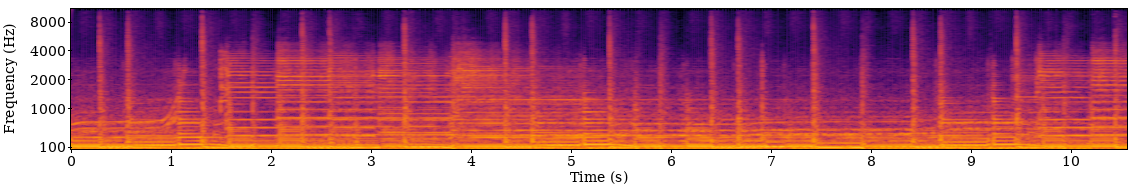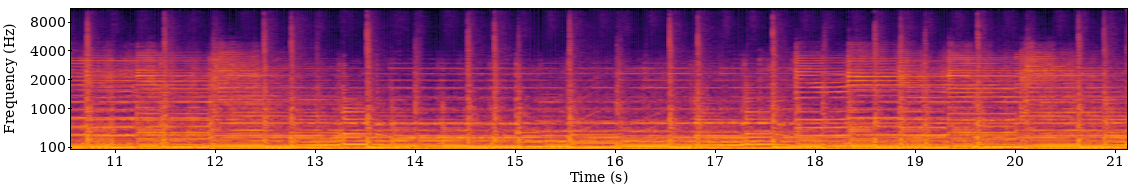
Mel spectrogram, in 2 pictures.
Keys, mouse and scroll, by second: 2.0 click, 4.5 click, 6.2-7.1 typing, 7.8 click, 9.1 middle click, 9.4 scroll down 1, 10.2 shift+right click, 10.7 shift+scroll down 1, 10.9 shift+middle click, 13.0-13.5 scroll up 6, 14.0 middle click, 14.5 shift+right click, 14.9 shift+scroll down 2, 15.2 middle click, 15.5 scroll down 2, 16.6-17.0 scroll up 4, 18.5 click, 18.8 scroll down 2, 19.8 shift+right click, 20.7 shift+middle click.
